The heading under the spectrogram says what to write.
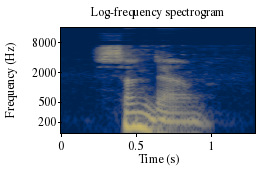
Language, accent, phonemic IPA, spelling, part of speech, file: English, Southern England, /ˈsʌnˌdaʊn/, sundown, noun / verb, LL-Q1860 (eng)-sundown.wav
- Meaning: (noun) 1. Sunset 2. A hat with a wide brim to shade the eyes from sunlight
